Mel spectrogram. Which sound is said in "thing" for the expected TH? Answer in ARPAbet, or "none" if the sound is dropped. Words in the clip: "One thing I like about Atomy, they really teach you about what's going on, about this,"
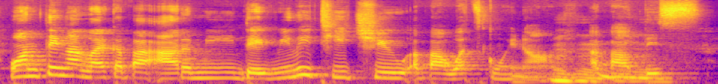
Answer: TH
